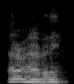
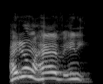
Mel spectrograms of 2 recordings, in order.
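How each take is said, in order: First: Said in the usual way. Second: Much higher put-on voice; high-pitched acting. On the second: Streamer acting out a bit about missing mayo, high-pitched. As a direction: say it way up high, hammed-up. Acted bit within stepmother impression.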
